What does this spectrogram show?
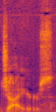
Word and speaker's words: gyres: These system of rotating currents are called gyres, G-Y-R-E-S.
